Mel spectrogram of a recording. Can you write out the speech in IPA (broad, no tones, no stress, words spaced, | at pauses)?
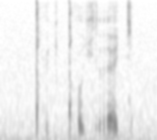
ǃʰycǃʰoçrɛc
